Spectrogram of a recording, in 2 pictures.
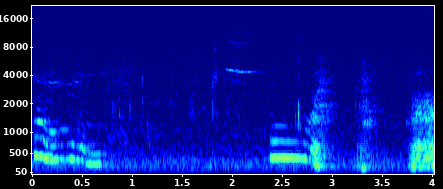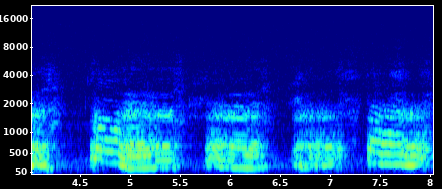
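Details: Sadie, a seven-year-old white Labrador, fussing indoors for attention from Holly, an eight-year-old black pug: a low murmur, then a rhythmic run of five loud, warbling, bent whines, roughly one per second.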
